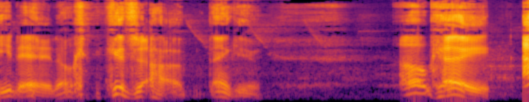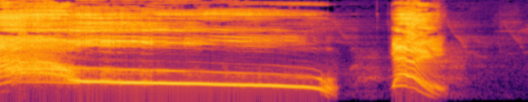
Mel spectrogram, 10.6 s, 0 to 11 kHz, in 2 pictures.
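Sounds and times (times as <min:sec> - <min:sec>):
speech: 0:00.0 - 0:02.7, 0:04.0 - 0:05.0, 0:08.5 - 0:09.8
person howling imitating a dog: 0:05.2 - 0:08.6.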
